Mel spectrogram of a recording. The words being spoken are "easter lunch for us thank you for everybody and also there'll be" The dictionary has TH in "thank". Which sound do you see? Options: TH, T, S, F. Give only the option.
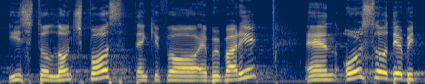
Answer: T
